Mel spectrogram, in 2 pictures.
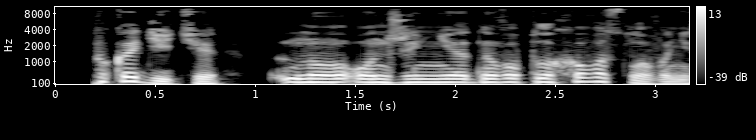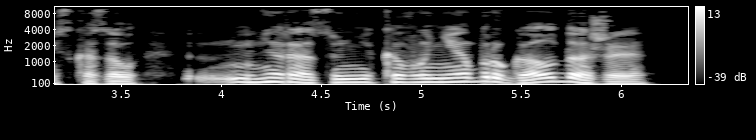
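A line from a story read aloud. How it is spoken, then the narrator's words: Uncertain tone. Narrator (Russian): неуверенно произнесла Альтина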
